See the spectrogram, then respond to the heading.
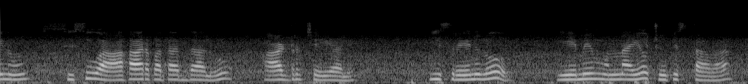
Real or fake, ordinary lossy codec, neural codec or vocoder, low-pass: real; MP3, 32 kbps; none; 7.2 kHz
